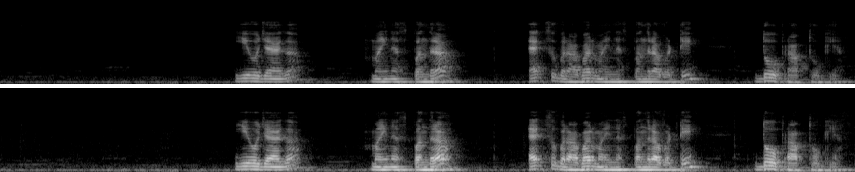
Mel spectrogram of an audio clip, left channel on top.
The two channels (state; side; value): quieter; left; 9.1 dB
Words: ये हो जाएगा -15, x बराबर -15/2 प्राप्त हो गया।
